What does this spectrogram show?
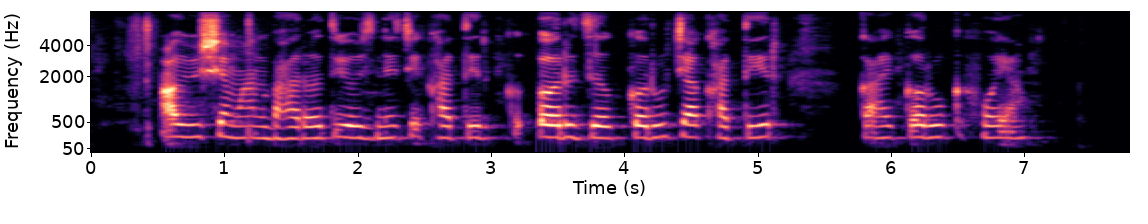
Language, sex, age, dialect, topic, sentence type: Marathi, female, 25-30, Southern Konkan, banking, question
